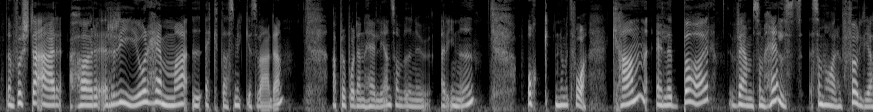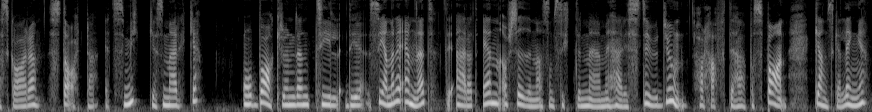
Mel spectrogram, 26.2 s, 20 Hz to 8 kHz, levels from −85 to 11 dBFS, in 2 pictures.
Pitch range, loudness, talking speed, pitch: 195-245 Hz, -19 LUFS, 140 wpm, 215 Hz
